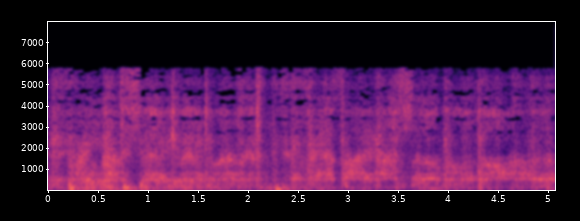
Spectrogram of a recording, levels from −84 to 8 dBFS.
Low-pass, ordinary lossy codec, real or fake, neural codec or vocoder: 7.2 kHz; MP3, 24 kbps; fake; codec, 16 kHz in and 24 kHz out, 0.8 kbps, FocalCodec, streaming, 65536 codes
